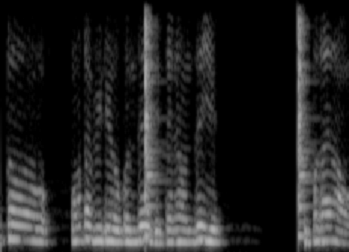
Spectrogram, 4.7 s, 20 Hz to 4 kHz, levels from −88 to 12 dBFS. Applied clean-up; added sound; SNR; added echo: none; Snare drum; -1 dB; reverberation time 0.3 s.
